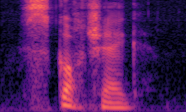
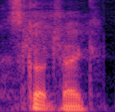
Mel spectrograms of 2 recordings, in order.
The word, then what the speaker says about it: Scotch egg: And you have to pronounce it Scotch egg, as if it's just one word. – Yeah, Scotch egg.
